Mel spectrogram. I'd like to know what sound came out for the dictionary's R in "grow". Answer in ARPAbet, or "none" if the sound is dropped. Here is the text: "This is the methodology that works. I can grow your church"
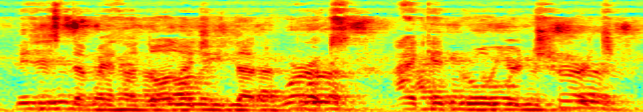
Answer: none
